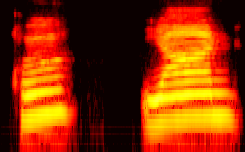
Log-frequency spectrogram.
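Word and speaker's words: Quyanna: Kuyana. When I'm teaching high school, I tell the students it's very syllabic. It's syllables. Kuyana.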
